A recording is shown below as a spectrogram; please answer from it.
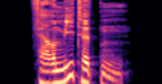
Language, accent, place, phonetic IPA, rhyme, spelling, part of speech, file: German, Germany, Berlin, [fɛɐ̯ˈmiːtətn̩], -iːtətn̩, vermieteten, adjective / verb, De-vermieteten.ogg
- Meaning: inflection of vermieten: 1. first/third-person plural preterite 2. first/third-person plural subjunctive II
